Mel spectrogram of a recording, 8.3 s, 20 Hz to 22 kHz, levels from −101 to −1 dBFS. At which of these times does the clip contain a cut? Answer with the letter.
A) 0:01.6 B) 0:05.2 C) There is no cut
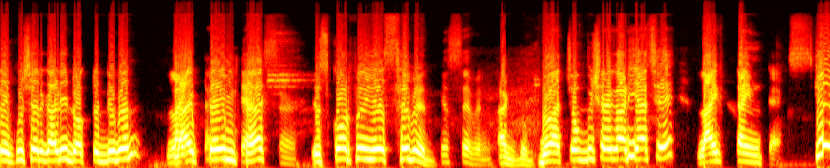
B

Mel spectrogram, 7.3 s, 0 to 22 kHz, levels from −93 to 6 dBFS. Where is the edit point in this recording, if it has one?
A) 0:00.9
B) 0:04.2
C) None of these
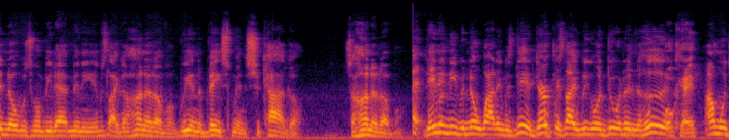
B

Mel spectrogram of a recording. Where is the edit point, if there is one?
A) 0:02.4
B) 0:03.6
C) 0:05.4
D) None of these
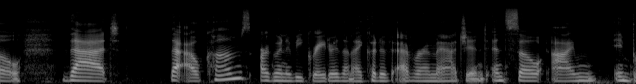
C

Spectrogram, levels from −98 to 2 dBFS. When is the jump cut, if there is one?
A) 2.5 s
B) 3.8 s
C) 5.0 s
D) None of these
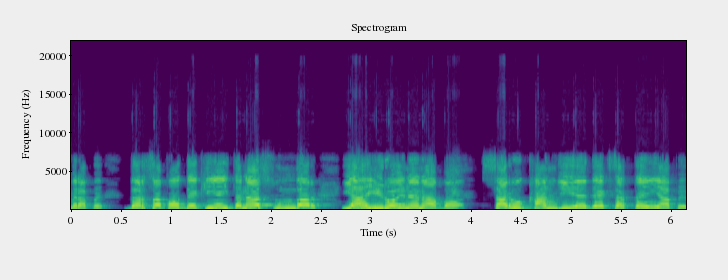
B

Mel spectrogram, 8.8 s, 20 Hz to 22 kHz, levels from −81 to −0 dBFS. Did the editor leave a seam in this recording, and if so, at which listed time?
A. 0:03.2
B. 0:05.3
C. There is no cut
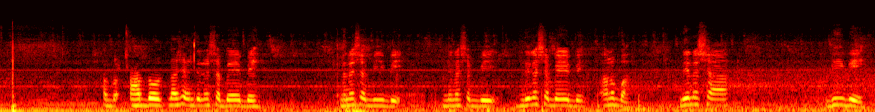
C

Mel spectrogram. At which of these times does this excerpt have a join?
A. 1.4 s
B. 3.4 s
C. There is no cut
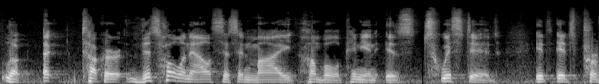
B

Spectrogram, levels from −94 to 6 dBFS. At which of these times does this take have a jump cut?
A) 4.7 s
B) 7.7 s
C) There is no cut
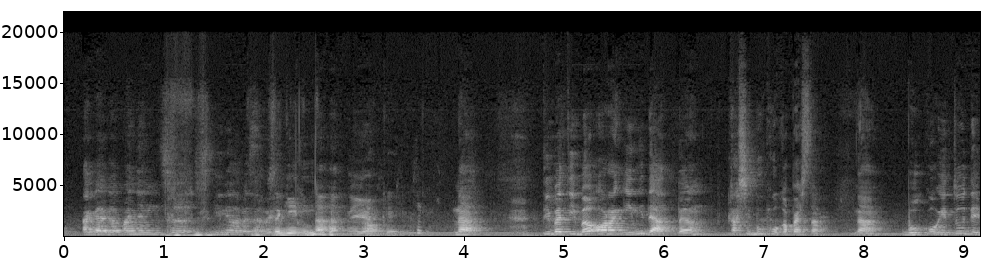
B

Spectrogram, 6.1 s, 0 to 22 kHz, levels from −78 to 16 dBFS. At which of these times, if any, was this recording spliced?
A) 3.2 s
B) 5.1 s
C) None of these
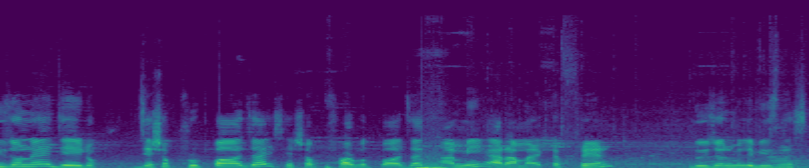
A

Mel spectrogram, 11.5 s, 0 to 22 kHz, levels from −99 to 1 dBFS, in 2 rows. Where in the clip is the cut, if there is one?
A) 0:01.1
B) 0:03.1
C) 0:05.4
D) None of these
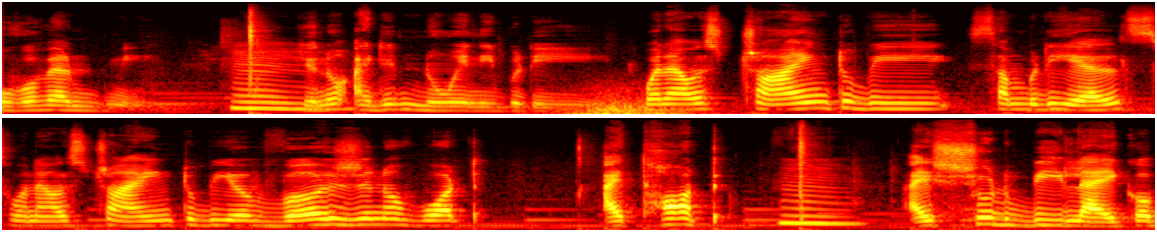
B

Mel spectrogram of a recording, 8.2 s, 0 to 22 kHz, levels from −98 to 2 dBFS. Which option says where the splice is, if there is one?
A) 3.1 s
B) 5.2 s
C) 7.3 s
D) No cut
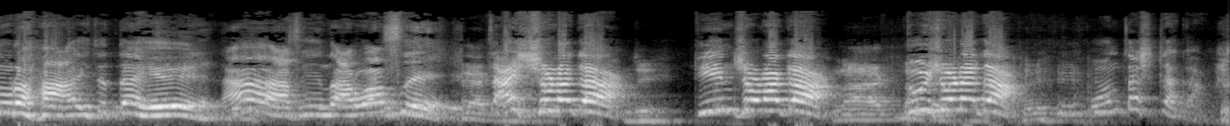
A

